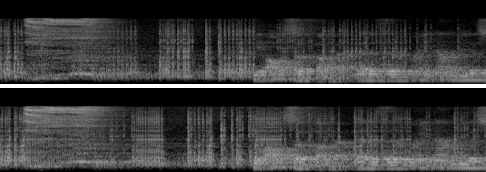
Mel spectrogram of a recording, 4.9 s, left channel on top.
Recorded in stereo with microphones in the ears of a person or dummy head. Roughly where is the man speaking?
Right.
